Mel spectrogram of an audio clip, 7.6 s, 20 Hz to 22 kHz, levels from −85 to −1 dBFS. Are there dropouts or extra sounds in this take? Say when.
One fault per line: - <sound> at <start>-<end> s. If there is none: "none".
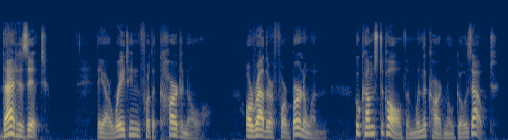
none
